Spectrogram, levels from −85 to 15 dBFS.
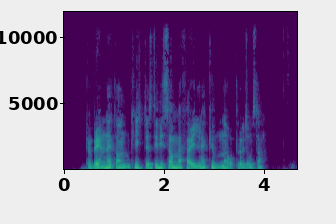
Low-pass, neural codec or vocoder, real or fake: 10.8 kHz; codec, 24 kHz, 0.9 kbps, WavTokenizer, medium speech release version 2; fake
